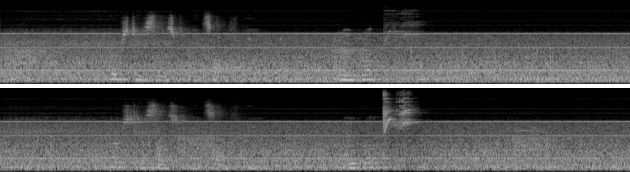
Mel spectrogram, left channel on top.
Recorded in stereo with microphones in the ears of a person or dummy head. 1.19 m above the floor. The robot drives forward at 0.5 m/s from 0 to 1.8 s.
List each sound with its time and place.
1.1 s a woman speaking: 60° left (ahead or behind), 3 m; by 3.7 s 65° left (ahead or behind), 2.5 m
3.8 s a clunk: 65° right (ahead or behind), 0.8 m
